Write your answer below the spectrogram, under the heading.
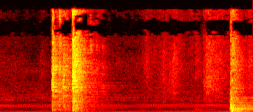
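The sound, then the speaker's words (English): A large roasting pan is handled on a kitchen counter, giving three sharp metallic knocks: two close together, then a louder one after a pause. “take your humongous roasting pan”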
